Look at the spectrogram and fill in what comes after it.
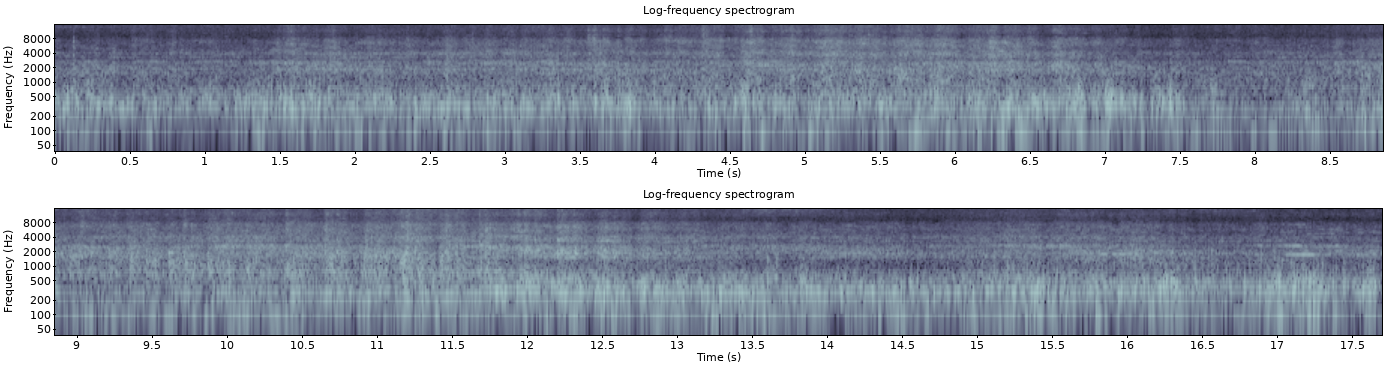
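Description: Freight train cars rolling past close by: the steady rumble and clatter of steel wheels on the rails as boxcars, covered hoppers and double-stack container cars go by.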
